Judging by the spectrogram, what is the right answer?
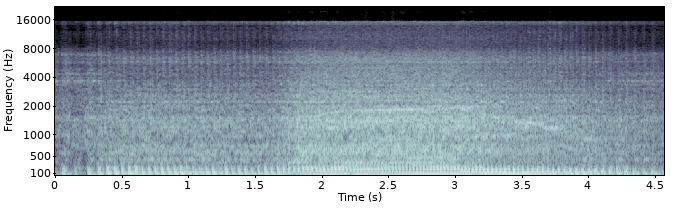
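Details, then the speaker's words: TVS Ntorq 125 BS6 scooter after one-way bearing replacement, revved: an even low thrum rises smoothly and drops back with no rattle or grind at the starter, as the noise is gone; normal revving. "একদম ঠিক হয়ে গেছে, আওয়াজ কোনো আওয়াজ নাই।"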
